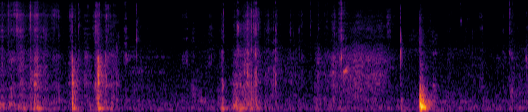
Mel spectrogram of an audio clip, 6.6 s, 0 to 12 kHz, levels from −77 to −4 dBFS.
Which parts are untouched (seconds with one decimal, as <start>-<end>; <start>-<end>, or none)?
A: 0.7-6.6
